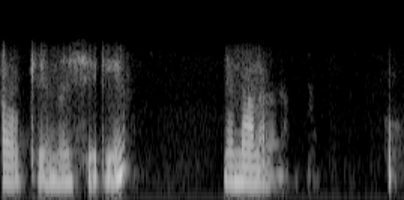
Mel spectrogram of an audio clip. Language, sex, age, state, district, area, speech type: Malayalam, female, 18-30, Kerala, Kannur, rural, conversation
